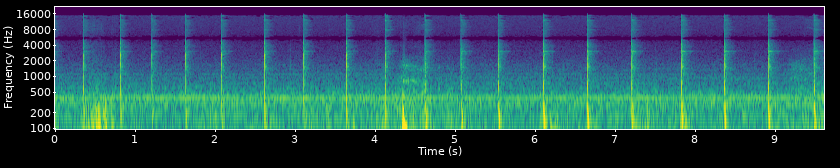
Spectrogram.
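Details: PEMF-100 high-intensity PEMF therapy coil at high intensity and low frequency, strong enough to cause muscle contractions: sharp single clicks about every half second, evenly spaced over a faint steady hum; normal pulsing.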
